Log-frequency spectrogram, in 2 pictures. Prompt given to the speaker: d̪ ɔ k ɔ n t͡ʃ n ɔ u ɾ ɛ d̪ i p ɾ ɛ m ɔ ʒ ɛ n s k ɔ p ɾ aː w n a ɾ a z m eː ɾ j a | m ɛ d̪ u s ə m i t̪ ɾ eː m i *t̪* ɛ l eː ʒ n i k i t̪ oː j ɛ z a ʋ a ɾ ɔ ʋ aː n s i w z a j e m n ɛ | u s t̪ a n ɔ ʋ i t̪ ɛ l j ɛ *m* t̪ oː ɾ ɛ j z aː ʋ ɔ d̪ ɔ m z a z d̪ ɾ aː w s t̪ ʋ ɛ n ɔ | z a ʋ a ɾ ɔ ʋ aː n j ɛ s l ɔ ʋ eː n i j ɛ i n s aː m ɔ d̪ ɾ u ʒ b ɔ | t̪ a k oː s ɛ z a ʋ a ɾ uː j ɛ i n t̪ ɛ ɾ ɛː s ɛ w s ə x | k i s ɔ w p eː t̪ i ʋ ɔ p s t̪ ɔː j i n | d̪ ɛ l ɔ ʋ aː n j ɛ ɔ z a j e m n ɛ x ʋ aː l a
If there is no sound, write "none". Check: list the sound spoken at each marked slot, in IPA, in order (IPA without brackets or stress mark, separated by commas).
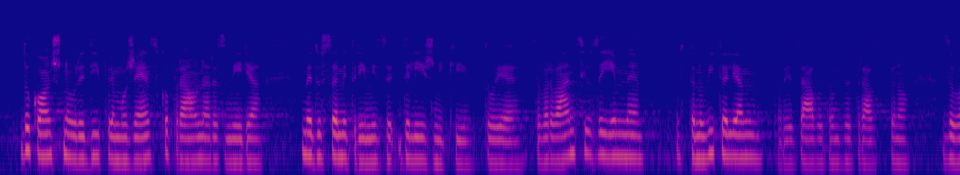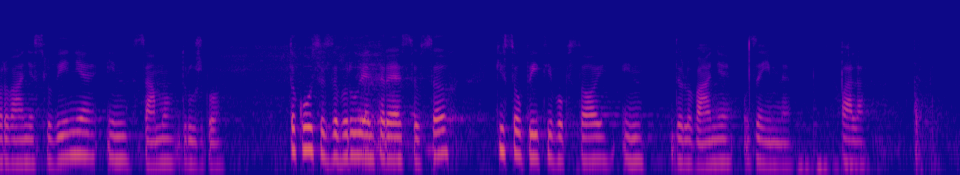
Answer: d̪, m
